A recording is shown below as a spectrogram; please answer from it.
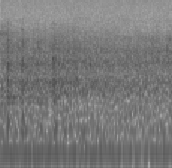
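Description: Steady low rumble of distant heavy quarry machinery, such as haul trucks and loaders working in the pit, with no distinct events.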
